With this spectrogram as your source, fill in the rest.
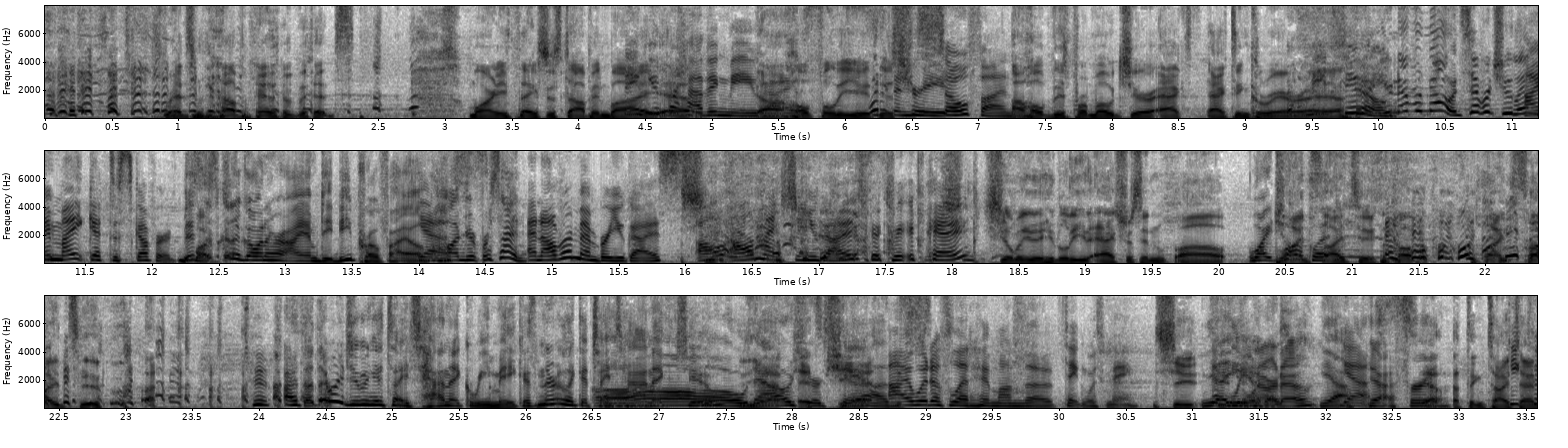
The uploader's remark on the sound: Recorded at Pizza District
